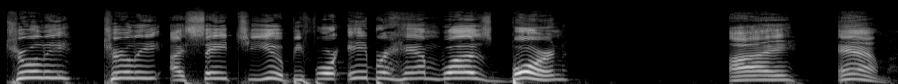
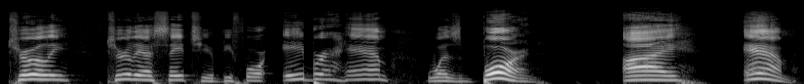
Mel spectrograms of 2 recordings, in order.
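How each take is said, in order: First: Slow, loud and high, each word weighed; solemn proclamation. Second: Slow and loud, lingering on "born" and pausing before "am"; repeated proclamation. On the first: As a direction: proclaim it with full weight, stretching every word. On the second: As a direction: say it again slowly, letting "I am" land. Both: Shown as a demonstration. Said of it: "Let me say that one more time".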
